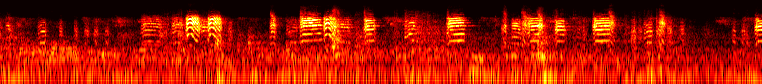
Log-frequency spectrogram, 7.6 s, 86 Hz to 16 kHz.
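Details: Zebra finch parents feeding three juvenile and three newborn chicks in a cage, 4 May 2023; clusters of strong nasal, harmonic toy-trumpet beeps from several birds, repeated in quick groups with brief lulls.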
